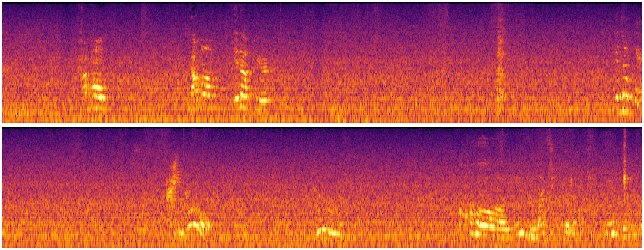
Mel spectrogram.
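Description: A baby hippo squeals and grunts in short, rising cries.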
